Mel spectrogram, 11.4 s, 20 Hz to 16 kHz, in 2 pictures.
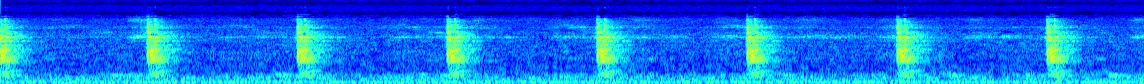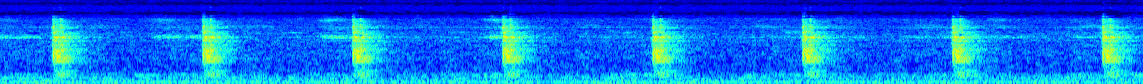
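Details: Gradient noise from a GE MRI scanner during a daily quality-assurance scan of a 150 mm head phantom in a head coil: regular sharp knocking about 80 a minute over a low steady hum.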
